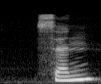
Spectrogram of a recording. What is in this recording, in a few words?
"sen2", chinese pinyin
